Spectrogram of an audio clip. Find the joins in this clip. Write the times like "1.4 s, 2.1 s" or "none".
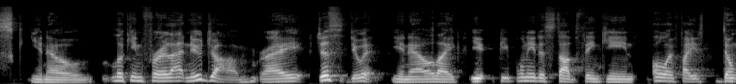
3.5 s, 4.7 s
